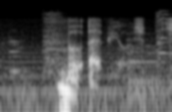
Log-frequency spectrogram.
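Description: Background music with a steady held note, and a short breathy vocal sound, in two quick parts, just under a second in.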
